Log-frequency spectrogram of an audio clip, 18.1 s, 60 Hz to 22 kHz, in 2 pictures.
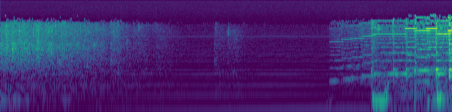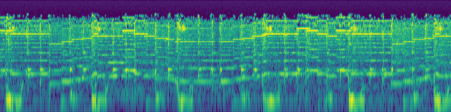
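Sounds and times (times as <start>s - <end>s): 
crowd clapping: 0.0s - 3.4s
music: 6.6s - 18.0s.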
